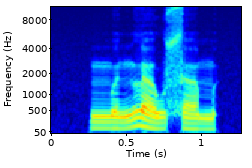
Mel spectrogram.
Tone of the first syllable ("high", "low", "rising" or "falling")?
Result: rising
